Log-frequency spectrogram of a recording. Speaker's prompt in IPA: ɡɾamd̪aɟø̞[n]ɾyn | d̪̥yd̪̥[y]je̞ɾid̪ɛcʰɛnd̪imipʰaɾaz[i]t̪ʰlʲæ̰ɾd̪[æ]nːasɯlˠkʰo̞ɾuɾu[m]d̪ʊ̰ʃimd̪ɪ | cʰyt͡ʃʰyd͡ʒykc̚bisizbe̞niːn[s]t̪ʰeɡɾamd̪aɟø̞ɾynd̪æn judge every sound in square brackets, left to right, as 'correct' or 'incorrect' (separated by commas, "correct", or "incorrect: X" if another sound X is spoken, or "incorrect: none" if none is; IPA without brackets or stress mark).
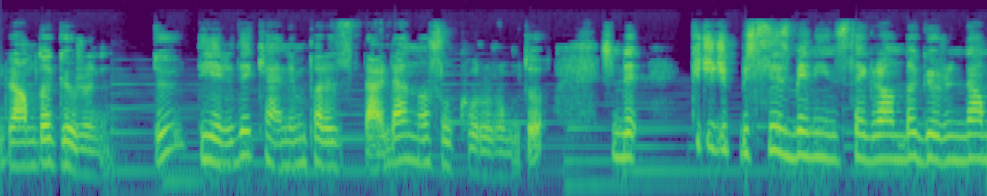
incorrect: none, incorrect: i, correct, correct, correct, correct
